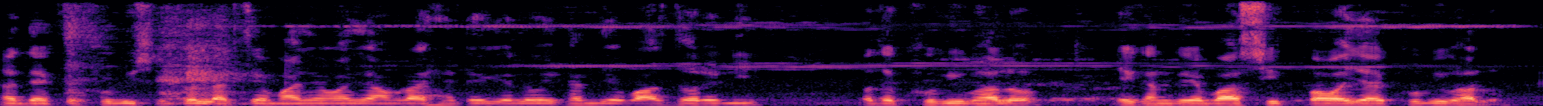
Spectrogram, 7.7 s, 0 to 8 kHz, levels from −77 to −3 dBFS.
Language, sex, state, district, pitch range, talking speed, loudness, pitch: Bengali, male, West Bengal, Kolkata, 115-120 Hz, 200 wpm, -23 LUFS, 120 Hz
